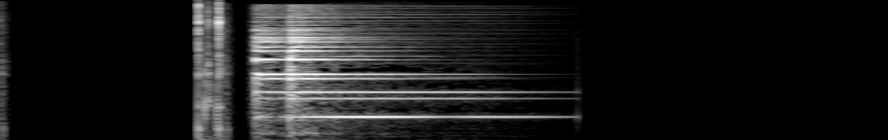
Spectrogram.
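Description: Subscribe-button animation sound effects: a quick double click about a second in, then a bright notification-bell ding that rings and fades over about a second and a half.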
